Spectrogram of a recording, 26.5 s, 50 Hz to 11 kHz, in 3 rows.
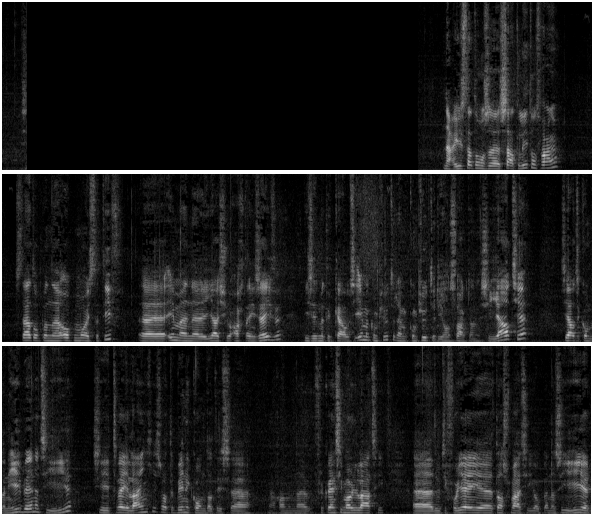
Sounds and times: Speech: 6.6s - 8.4s, 9.1s - 26.5s.

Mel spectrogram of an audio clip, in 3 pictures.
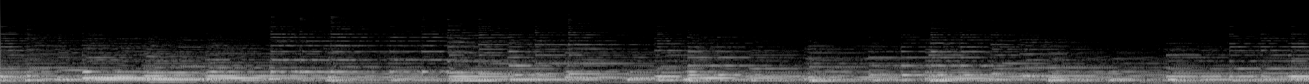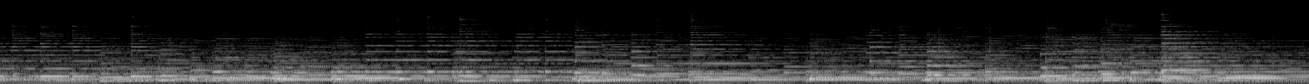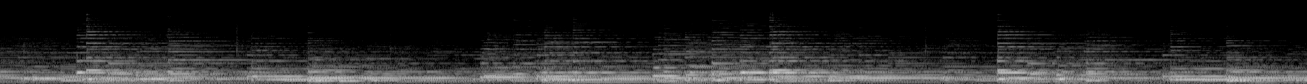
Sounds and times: Guitar: 0.0s - 39.2s
Orchestra: 0.0s - 39.2s.

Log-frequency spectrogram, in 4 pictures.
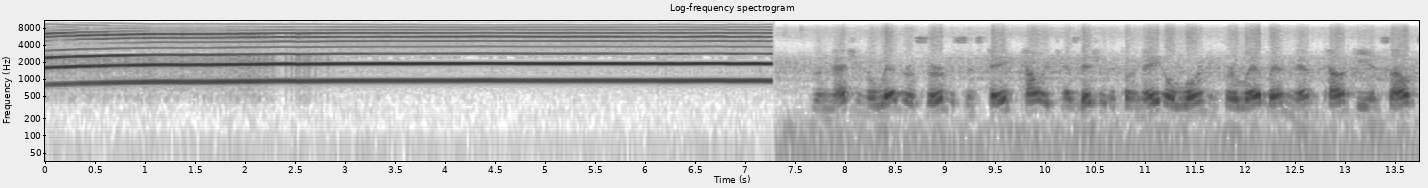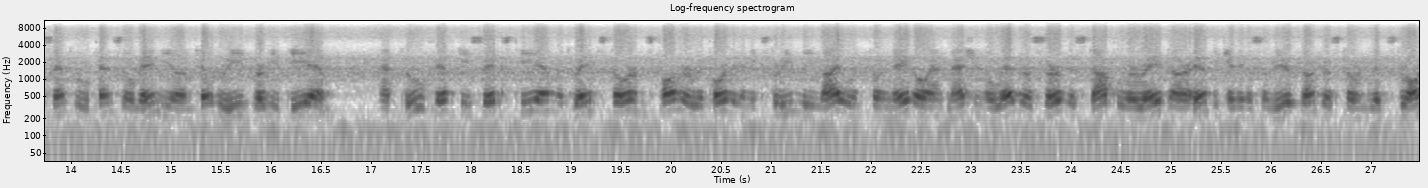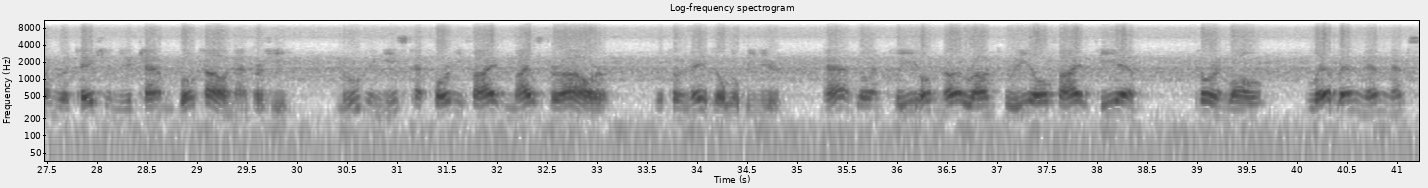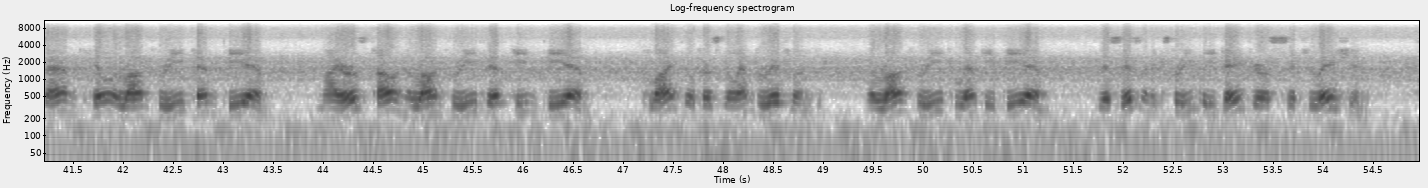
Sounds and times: Radio: 7.7s - 54.5s
Speech: 7.7s - 54.5s.

